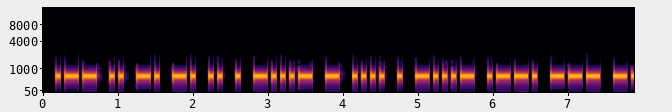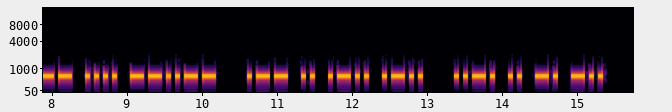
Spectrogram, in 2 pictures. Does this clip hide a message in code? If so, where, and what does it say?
Yes: Morse code from 0.2 to 15.3 s, heard as a keyed tone, about 20 wpm, 600 Hz. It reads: WINNIE<BT>THE<BT>POOH, WILL FIND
